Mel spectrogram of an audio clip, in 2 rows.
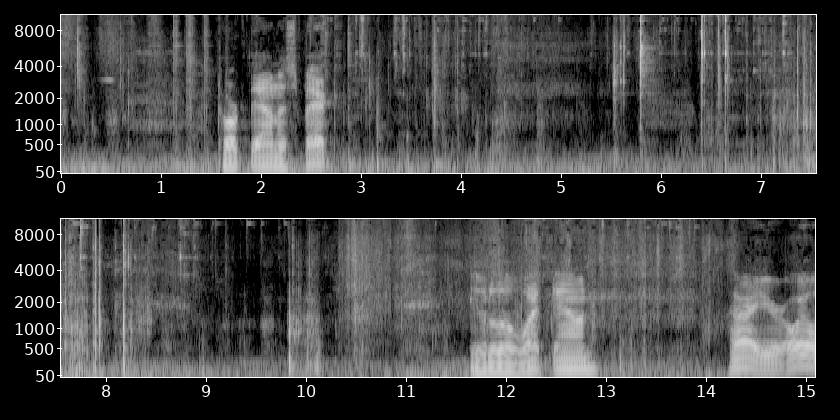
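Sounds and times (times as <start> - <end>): metal hand tools clinking: 2.3 - 10.2.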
